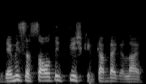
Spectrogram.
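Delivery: usual speaking voice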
